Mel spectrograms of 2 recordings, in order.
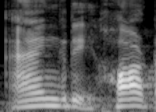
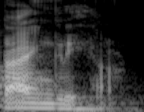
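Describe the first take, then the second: First: Angry and hot both pressed firmly; stressed words. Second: Angry and hot repeated softer and lower; soft echo. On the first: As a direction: lay weight on angry and hot. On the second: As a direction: let angry and hot fall away quietly. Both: Shown as a demonstration. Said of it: "the other word you can use is he was hot".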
